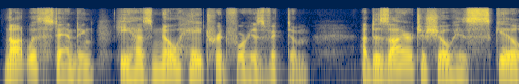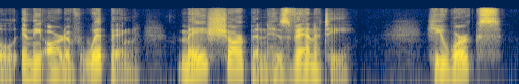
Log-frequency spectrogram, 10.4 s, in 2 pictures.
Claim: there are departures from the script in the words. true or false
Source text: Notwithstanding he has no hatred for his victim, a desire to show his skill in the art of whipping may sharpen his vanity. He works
false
